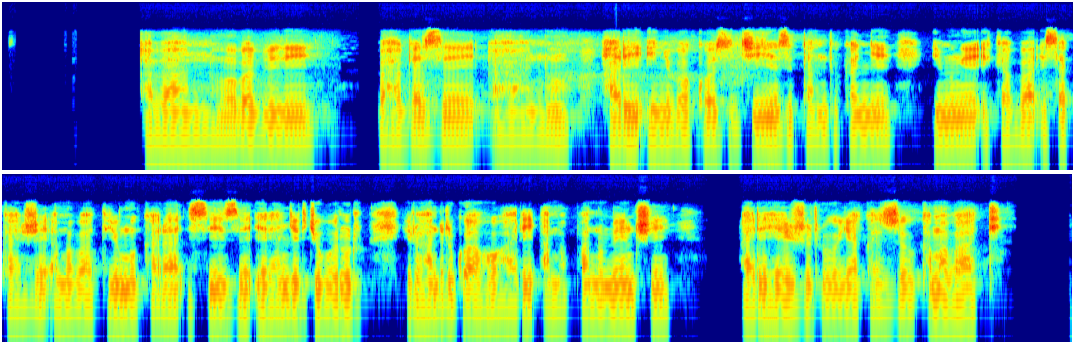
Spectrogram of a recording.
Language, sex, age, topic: Kinyarwanda, male, 25-35, government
